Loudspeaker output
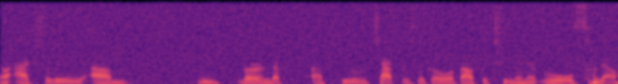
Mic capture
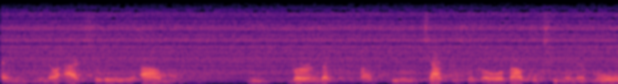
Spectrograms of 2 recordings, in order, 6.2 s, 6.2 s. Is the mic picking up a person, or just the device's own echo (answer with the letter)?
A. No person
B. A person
A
